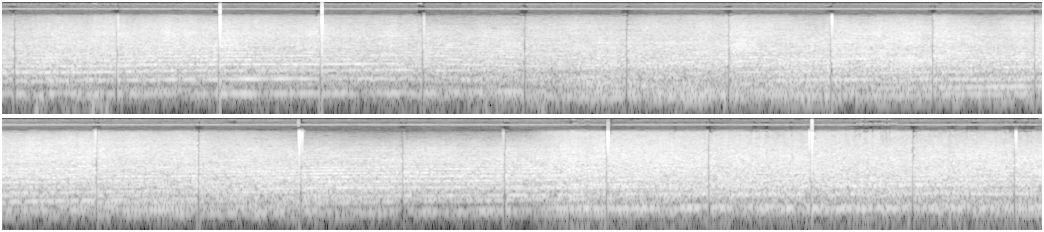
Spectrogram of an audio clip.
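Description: Race cars circling the Midvale Speedway oval, a dense, steady engine roar from several cars at once with layered droning tones that rise and fall as they power off the turns, loud and continuous throughout.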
